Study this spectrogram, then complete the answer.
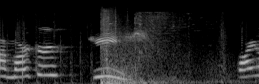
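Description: A sniper rifle fires a single loud, sharp shot.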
